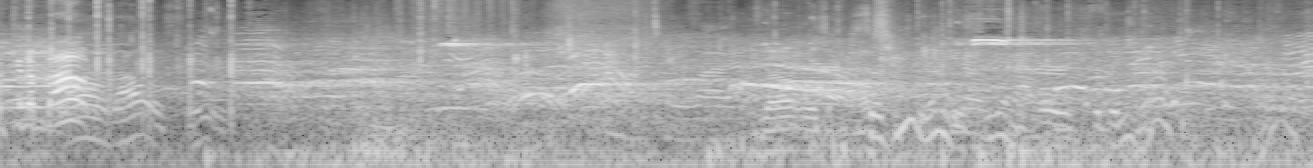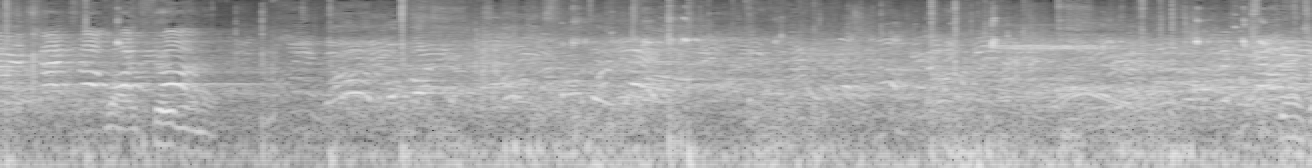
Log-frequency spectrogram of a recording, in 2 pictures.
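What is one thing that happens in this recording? A volleyball thumps off players' arms.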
